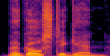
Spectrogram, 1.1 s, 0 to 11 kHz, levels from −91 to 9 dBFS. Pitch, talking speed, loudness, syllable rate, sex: 165 Hz, 165 wpm, -16 LUFS, 4.3 syllables/s, male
